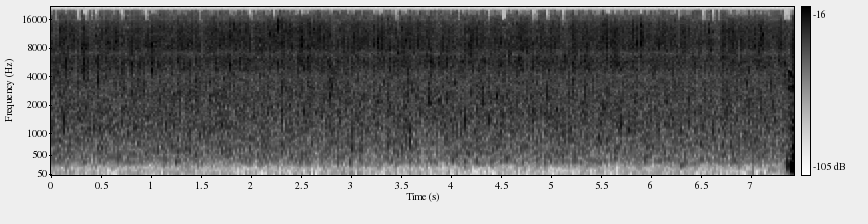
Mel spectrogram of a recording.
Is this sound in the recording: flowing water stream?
yes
